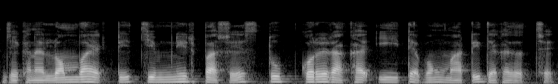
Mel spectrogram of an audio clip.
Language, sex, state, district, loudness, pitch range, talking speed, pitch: Bengali, male, Tripura, West Tripura, -21 LUFS, 100-120 Hz, 150 wpm, 110 Hz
